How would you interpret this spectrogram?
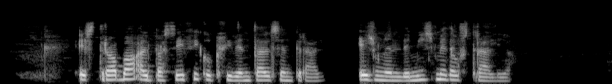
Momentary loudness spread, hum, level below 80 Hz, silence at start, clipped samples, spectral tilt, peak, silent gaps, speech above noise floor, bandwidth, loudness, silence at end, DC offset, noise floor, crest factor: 13 LU; none; -60 dBFS; 0.45 s; under 0.1%; -5.5 dB/octave; -2 dBFS; none; 61 dB; 7.8 kHz; -17 LUFS; 1.05 s; under 0.1%; -78 dBFS; 16 dB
